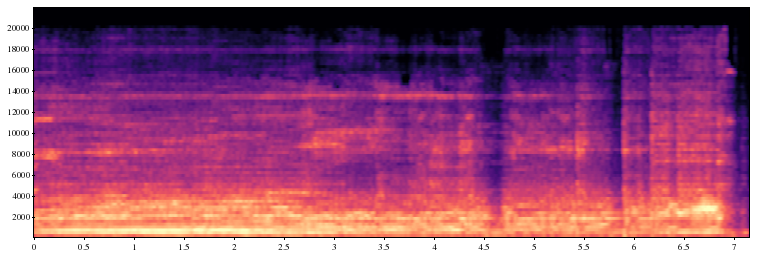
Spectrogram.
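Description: A stained glass grinder, switched on by foot pedal, runs its spinning bit against a piece of glass with a loud, continuous rough grinding whine, close by, easing slightly near the end.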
